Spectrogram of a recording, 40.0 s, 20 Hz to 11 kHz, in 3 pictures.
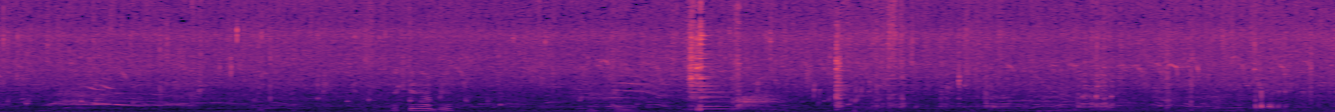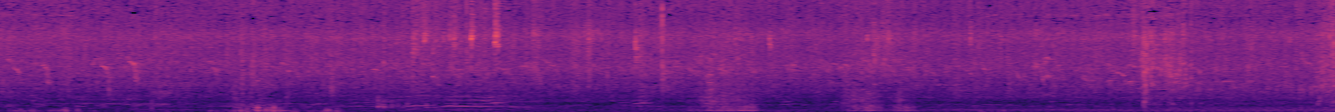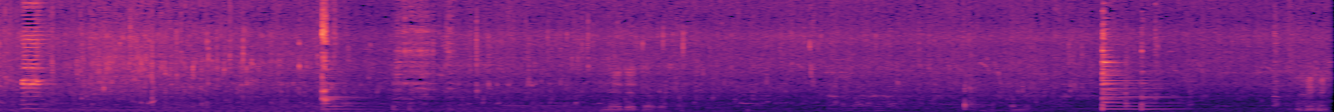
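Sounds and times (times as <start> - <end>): water sloshing and trickling: 0.0 - 40.0
loud horn toots: 26.9 - 27.4.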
